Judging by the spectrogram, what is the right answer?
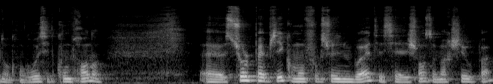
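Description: With a dark, mellow tone that is somewhat breathy, the voice shows ordinary pitch variation on a very clean recording with a silent background. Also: man. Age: 40s. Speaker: serial entrepreneur and educator. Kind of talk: casual interview chat.

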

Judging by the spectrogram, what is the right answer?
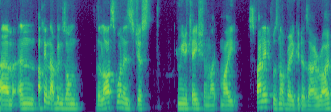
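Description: The speech moves at a moderate pace with fairly even intonation. It comes in a southern English accent. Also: man, medium pitch for a man. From southern England (Southampton). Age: 20s. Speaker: recent graduate. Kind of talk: casual chat.

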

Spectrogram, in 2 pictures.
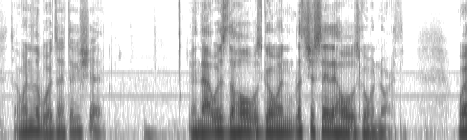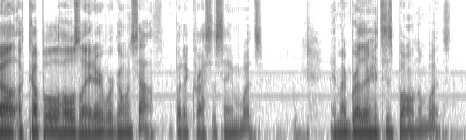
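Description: The voice has a dark, mellow tone and ordinary pitch variation, moving at a fairly quick pace with long, frequent pauses. The recording is very clean, with a silent background. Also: man, medium pitch for a man. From small-town Massachusetts. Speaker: stand-up comedian. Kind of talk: casual chat. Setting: studio, live podcast.

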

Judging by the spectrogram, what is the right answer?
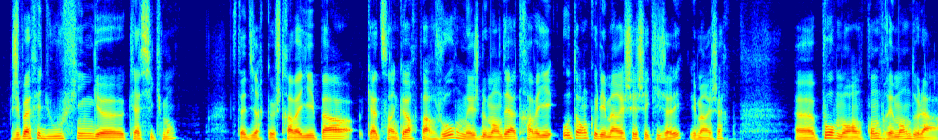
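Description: In a dry, close sound with no echo, a man with a medium pitch and a dark, mellow tone speaks at a moderate pace with ordinary pitch variation. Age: 30s. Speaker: market gardener. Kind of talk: interview. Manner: hesitant, many filler sounds.

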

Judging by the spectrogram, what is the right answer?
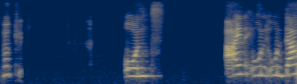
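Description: Projecting her voice, a woman with a Bulgarian accent speaks high and with a bright, sharp tone in a dry, close sound with no echo. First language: Bulgarian (speaking German). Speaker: author and fashion designer. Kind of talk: casual interview chat. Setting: video call from an island.

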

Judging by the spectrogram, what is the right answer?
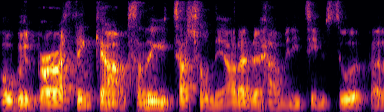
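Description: With a New Zealand accent, a man talks at a very fast pace in a bright, sharp tone at a medium pitch. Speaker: podcast host, mental performance coach. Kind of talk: casual chat.

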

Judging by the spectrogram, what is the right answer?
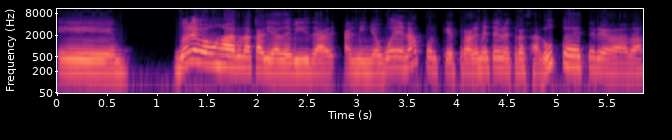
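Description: Fairly high-pitched and fairly quick, a woman talks in a normal speaking voice with ordinary pitch variation. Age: 30s. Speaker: podcast host. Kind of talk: solo podcast rant.

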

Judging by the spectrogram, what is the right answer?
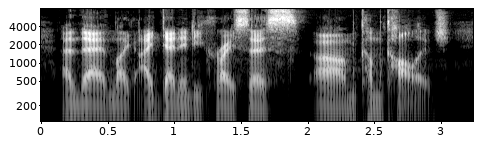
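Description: The recording is very clean, with a silent background. A man uses a normal speaking voice, fairly low in pitch, at a moderate pace with fairly even intonation. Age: 20s. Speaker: content creator and entrepreneur. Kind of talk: interview conversation.

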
